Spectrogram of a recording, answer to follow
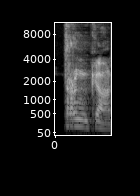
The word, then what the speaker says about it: Trnka: was hugely influenced by this guy here, Jiří Trnka. I'm actually here because I can pronounce his name properly. And you too can do this if you try. His name is Jiří Trnka.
